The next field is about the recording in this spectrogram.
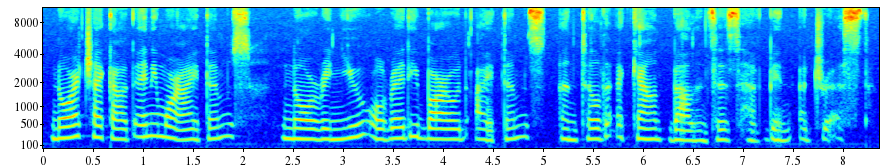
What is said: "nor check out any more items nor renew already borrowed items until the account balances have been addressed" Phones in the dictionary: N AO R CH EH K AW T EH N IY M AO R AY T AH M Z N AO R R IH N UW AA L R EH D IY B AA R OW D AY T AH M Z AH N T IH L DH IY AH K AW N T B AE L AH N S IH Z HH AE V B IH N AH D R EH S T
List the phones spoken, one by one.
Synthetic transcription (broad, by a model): N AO R CH EH K AW T EH N IY M AO R AY T AH M Z N AO R R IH N UW AA L R EH D IY B AA R OW D AY T AH M Z AH N T IH L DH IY AH K AW N T B AE L AH N S IH Z HH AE V B IH N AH D R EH S T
